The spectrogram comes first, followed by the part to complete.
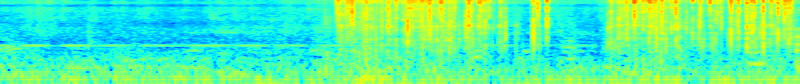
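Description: Crinkling of a plastic bag of craft pom poms being grabbed off the peg and handled. It starts a little before halfway as quick, dense crackles, with a short break near three seconds. Before it there is only quiet store background with a faint steady whine.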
